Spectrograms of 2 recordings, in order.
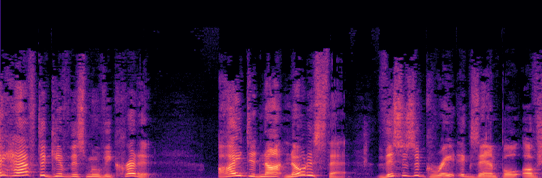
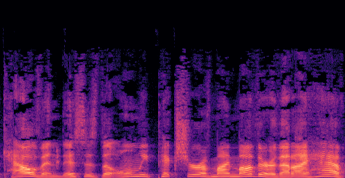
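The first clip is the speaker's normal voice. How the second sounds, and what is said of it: Imitates another person's voice. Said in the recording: “my Jonathan Lipnicki impression sounds like my David Lynch impression”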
